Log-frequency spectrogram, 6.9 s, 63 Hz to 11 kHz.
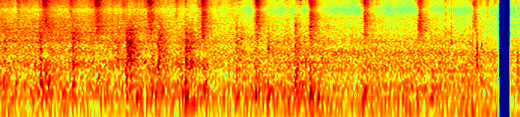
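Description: Railway train rolling slowly past, its wheels clicking over rail joints about once every 0.7 seconds over a steady rumble. The sound cuts out abruptly near the end.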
